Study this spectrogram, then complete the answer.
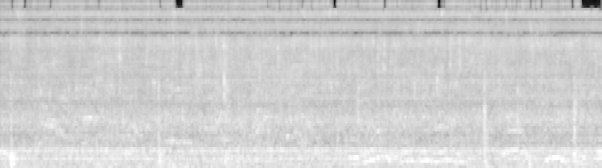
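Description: Cold tap water runs steadily over freshly cooked pasta noodles being rinsed and stirred in a kitchen, a continuous soft gushing with faint clinks and quiet movement underneath.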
